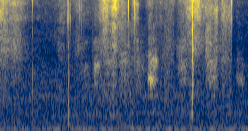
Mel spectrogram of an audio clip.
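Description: A dog breathing close to the microphone. Under it are a low wind rumble on the microphone and a few short clicks.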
